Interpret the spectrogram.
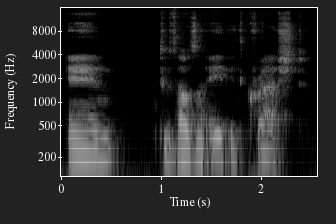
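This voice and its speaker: A man with a Polish accent, a native Polish speaker, talking in a halting, searching way as a podcast guest. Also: on the low side, monotone, a little hiss or hum. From Poland. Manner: halting, searching for words, many fillers. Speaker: kambo practitioner guest. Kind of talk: casual conversation.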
